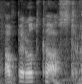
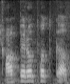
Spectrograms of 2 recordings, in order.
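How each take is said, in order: First: Aperocast said slowly and deliberately; slow self-correction. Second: Said in the usual way. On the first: Shown as a demonstration. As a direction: draw out Aperocast as a new coinage.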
